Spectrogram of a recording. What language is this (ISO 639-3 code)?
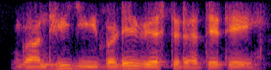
hin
